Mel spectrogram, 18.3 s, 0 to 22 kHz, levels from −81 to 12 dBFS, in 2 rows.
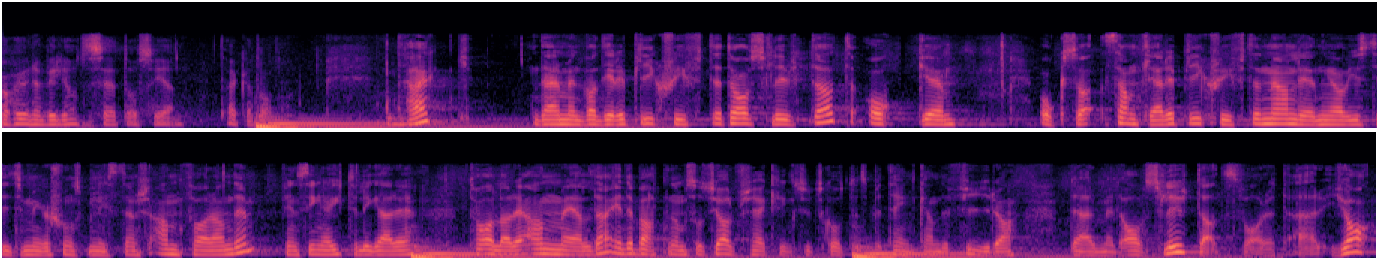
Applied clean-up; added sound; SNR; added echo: none; Bowed string instrument; 5 dB; none.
